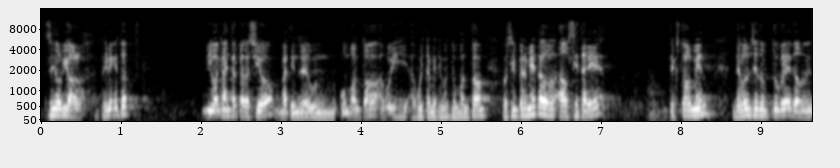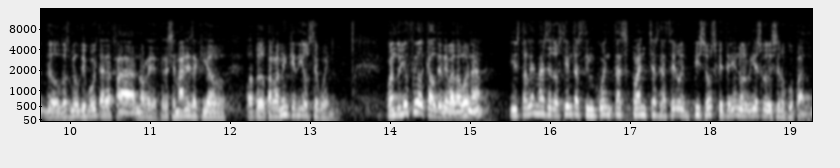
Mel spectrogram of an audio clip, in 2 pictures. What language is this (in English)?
Catalan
